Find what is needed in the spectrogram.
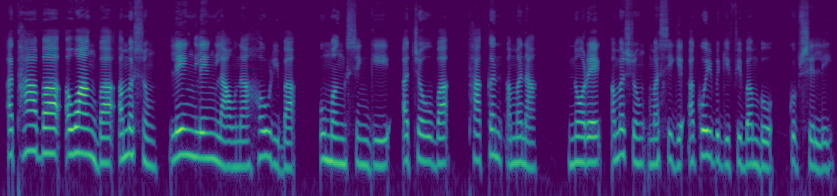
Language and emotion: Manipuri, neutral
